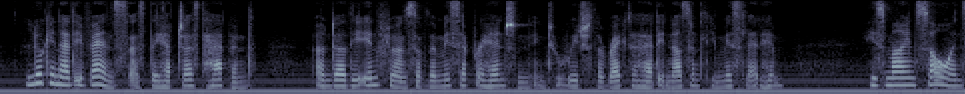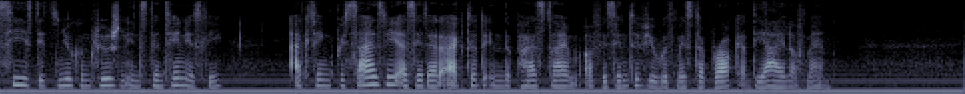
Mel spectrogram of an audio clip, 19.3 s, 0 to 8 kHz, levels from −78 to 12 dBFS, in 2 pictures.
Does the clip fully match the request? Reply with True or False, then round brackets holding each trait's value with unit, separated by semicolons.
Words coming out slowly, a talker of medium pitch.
False (160 wpm; 160 Hz)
